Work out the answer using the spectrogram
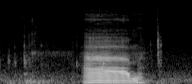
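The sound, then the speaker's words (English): Someone types on a computer keyboard during an online group call. A few scattered key clicks are heard alongside a brief, loud, steady buzzing tone in the middle. “Jackie, who's typing? That was me. Okay. I'm trying to type my description, sorry, of what I've been doing.”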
